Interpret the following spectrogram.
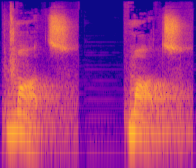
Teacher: এখানে দেখুন আর এর পরে কনসোনেন্ট আছে, কাজে আমরা আরটাকে উচ্চারণ করব না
